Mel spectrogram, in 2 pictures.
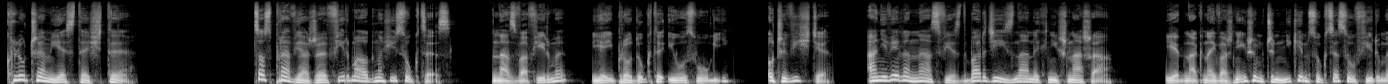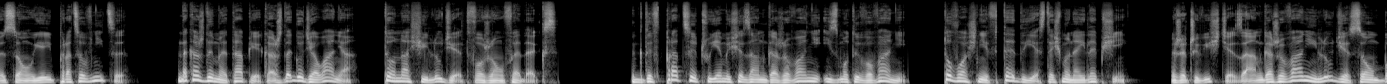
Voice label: polish VO corporate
